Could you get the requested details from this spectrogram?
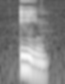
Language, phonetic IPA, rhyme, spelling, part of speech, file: Hungarian, [ˈiːm], -iːm, ím, interjection, Hu-ím.ogg
- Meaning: behold! see! lo!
